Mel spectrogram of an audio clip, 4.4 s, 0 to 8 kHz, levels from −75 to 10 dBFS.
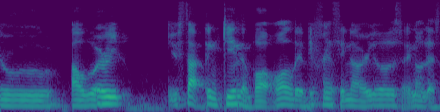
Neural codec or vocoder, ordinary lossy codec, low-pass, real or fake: codec, 16 kHz, 1 kbps, FreqCodec, larger model; none; none; fake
